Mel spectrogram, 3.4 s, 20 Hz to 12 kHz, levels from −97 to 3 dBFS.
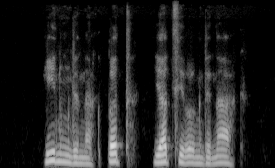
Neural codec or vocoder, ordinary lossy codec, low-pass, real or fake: none; Opus, 24 kbps; 10.8 kHz; real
